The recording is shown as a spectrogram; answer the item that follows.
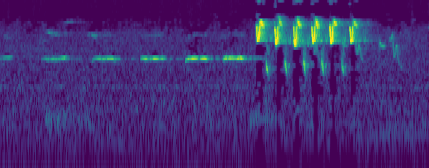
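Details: A Common nightingale in Pitehno village, Hezarjarib area, Mazandaran Province, Iran, sings: a run of soft, even whistled notes, then a loud, rapid burst of rich, repeated chooking phrases about six times.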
